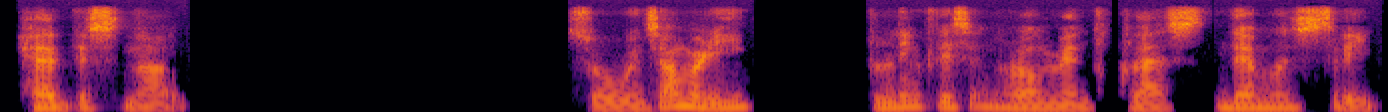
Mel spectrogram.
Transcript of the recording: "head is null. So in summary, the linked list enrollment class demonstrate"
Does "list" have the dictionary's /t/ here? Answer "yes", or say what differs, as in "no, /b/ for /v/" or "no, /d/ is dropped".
no, /t/ is dropped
